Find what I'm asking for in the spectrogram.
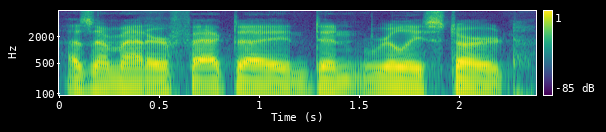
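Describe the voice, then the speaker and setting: Deep-voiced nineteen-year-old guy telling a story. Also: completely flat delivery, normal speed, clean tone, dry recording. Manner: laid-back storytelling that often checks in with the listeners. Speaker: podcast co-host. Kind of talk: casual chat, telling a personal story.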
